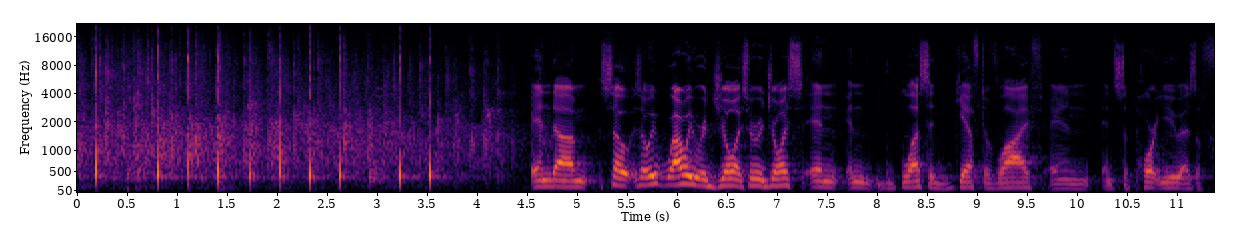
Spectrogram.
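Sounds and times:
audience applauding: 0.0 - 4.6
speech: 4.6 - 11.3.

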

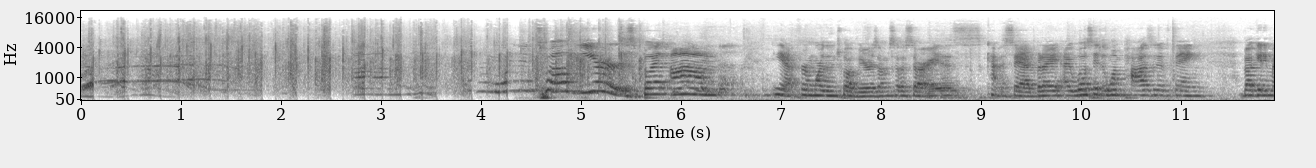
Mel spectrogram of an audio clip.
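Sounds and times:
audience clapping: 0.0 - 6.1
speech: 5.6 - 11.9.

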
